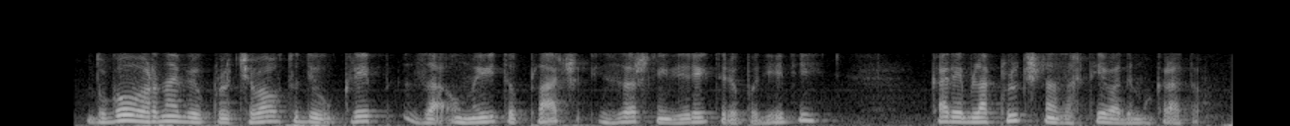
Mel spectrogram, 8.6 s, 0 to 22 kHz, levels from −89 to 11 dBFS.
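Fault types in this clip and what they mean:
Bluetooth CVSD headset codec: a one-bit delta coder, fitting a 64 kbps headset link, whose adaptive step lags fast changes. The speech is cut off above about 3.8 kHz, a flat ceiling on a spectrogram, with scratchy s sounds and granular hiss lying under the speech.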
